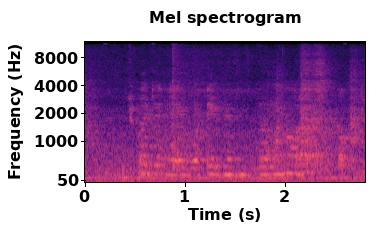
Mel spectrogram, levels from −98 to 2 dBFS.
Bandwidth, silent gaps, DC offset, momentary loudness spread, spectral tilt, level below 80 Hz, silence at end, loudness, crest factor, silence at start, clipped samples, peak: 12 kHz; none; under 0.1%; 5 LU; -6 dB/octave; -50 dBFS; 0 s; -35 LUFS; 14 dB; 0 s; under 0.1%; -20 dBFS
